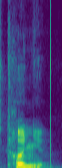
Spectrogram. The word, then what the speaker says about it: Tonyan: It's Tonyan. It's pronounced like Funyan with a T.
